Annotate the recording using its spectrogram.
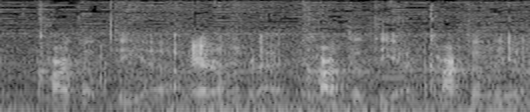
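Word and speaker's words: Cartethyia: Cardathea, that's how you pronounce her name.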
